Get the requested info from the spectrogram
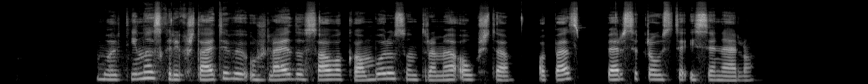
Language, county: Lithuanian, Vilnius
